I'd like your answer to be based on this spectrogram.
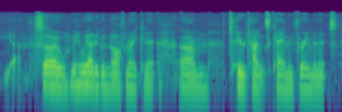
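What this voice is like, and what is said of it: Brummie (Birmingham) English accent. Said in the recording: “I'm so brummy, sorry. Real laugh, like, you know, I can't help my accent.”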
